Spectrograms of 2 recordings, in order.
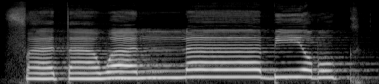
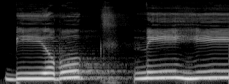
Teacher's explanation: Huruf ra dibaca tafkhim karena barisnya dhammah. Cara bacanya ditebalkan.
